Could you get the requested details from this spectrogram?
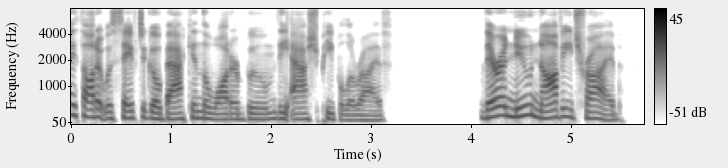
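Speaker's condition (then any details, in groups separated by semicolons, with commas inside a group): No condition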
